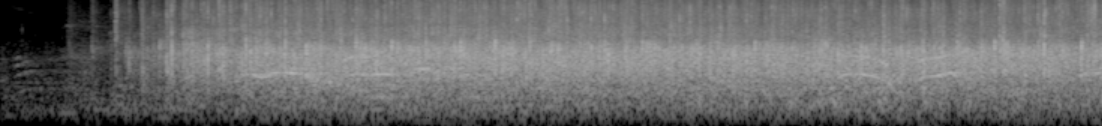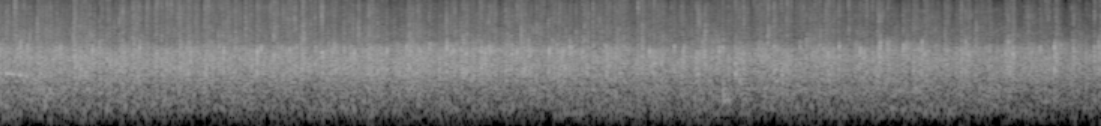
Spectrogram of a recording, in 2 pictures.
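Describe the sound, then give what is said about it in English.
A church audience applauds the announcement of a new lead pastor. The clapping swells quickly from near silence into a loud, dense, sustained round that holds steady for many seconds. “Hey, I don't get a clap like that. That's disgusting.”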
